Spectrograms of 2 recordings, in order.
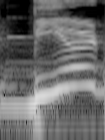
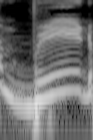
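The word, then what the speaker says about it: beard: বন্ধুরা, এখানে স্যাগি মানে হচ্ছে এলোমেলো বা জট পাকানো, আর বিয়ার্ড মানে হচ্ছে দাড়ি বা গোঁফ। এটার উচ্চারণ কিন্তু বিয়ার্ড হবে, হ্যাঁ, ব্রেড বা এরকম কিন্তু উচ্চারণ হবে না।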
